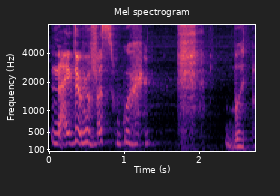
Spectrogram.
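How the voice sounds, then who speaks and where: A woman's voice: fairly high pitch, lively intonation, slow pace. A woman acting in an audio drama as the bitter, distraught ghost of a dead mother, defensive and volatile. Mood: bitter anguish. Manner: anguished, defensive, emotionally volatile. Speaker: actor in an audio fiction podcast. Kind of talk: full-cast audio drama dialogue.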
